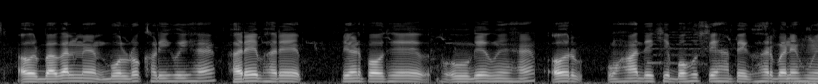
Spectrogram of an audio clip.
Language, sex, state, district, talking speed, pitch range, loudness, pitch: Hindi, male, Chhattisgarh, Balrampur, 175 wpm, 130-145 Hz, -23 LUFS, 140 Hz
